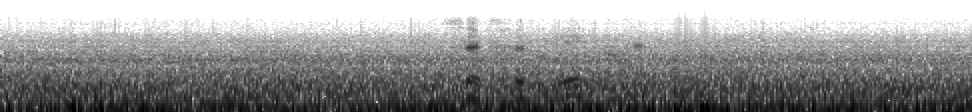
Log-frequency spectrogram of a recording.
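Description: Tyres roll on the road with a steady low rumble.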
